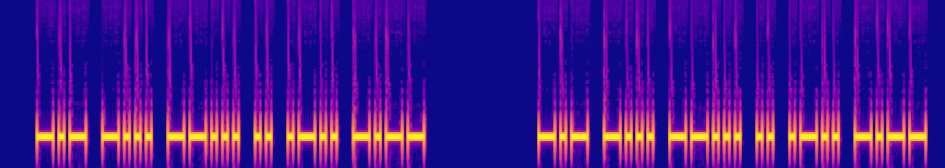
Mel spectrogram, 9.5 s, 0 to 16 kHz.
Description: Morse code, heard as a keyed tone, about 22 wpm, 700 Hz. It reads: KB7ILY KB7ILY
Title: USA Call Signs - 6 Characters - Repeated 3x - 22wpm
